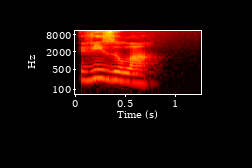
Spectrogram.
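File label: "визула", Komi, female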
